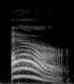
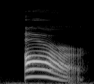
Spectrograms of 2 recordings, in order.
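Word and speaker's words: 二: Er. Er. C'est le quatrième ton qui descend.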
